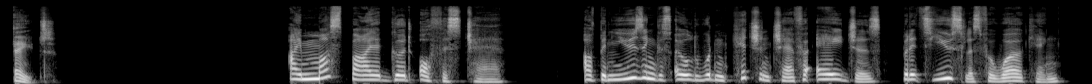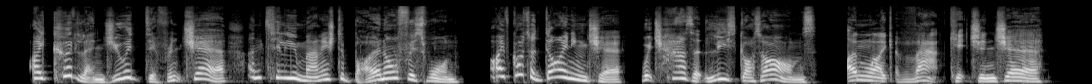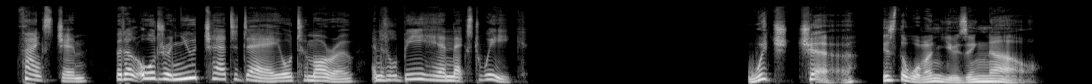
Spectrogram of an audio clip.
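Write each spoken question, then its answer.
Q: Which chair is the woman using now?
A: an old wooden kitchen chair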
